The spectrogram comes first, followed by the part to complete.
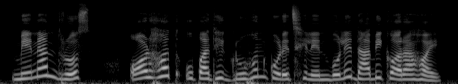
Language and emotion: Bengali, neutral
